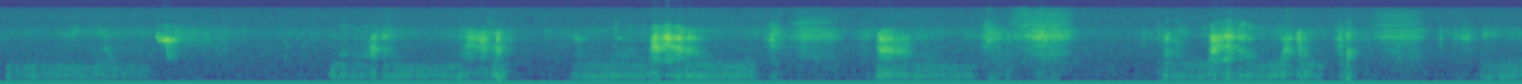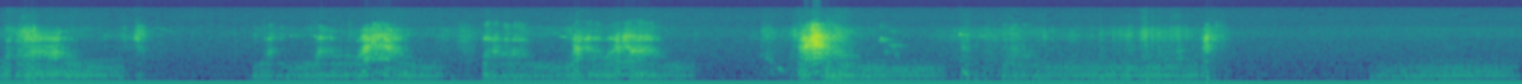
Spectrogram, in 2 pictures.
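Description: A cat's angry growling yowl, repeated in drawn-out bouts every two to three seconds with sharper sounds on top, the loudest about three-quarters of the way through.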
